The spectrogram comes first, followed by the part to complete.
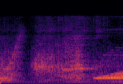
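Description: An animal-like roar in the animation's soundtrack, opening with a sharp rise in pitch.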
